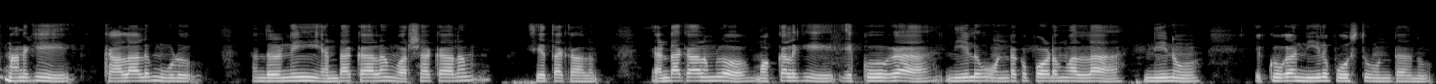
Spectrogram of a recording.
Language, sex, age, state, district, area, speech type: Telugu, male, 30-45, Andhra Pradesh, Vizianagaram, rural, spontaneous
